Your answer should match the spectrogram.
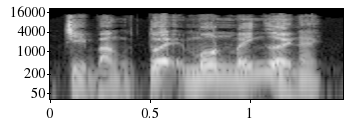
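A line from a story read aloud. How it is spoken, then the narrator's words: Very angry. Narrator (Vietnamese): Dương Dani rất tức giận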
